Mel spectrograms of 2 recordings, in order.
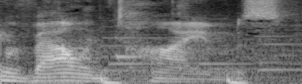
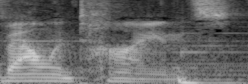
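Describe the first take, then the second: First: The consonant before the final s is m. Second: The consonant before the final s is n. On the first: The speaker calls it wrong. "You keep saying Valentimes" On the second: The speaker calls it right. "It is Valentines"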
